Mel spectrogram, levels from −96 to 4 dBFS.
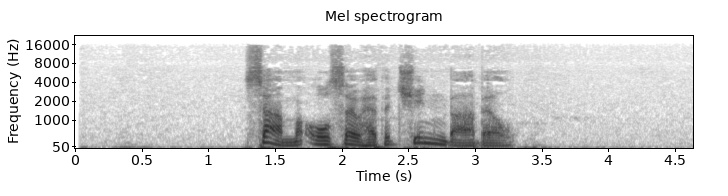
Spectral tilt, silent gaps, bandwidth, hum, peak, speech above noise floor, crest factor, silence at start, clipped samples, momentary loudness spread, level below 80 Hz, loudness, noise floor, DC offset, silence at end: -6 dB/octave; none; 16.5 kHz; none; -2 dBFS; 39 dB; 20 dB; 1.25 s; under 0.1%; 11 LU; -38 dBFS; -19 LUFS; -57 dBFS; under 0.1%; 1.1 s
